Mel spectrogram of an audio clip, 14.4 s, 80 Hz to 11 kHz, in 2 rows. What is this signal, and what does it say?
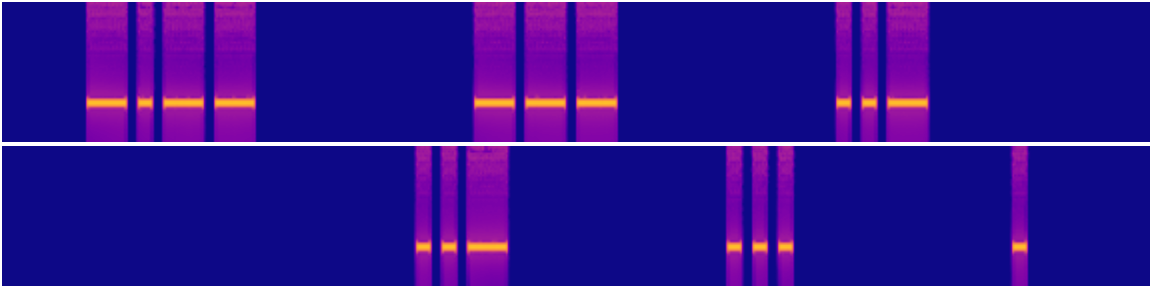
Morse code, heard as a keyed tone, about 15 wpm, spaced as for 5 wpm, 1000 Hz. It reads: YOU USE
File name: qotdfiles / 5wpm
